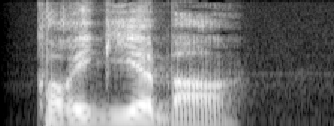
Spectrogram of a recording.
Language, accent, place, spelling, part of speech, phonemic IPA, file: German, Germany, Berlin, korrigierbar, adjective, /kɔʁiˈɡiːʁbaːɐ̯/, De-korrigierbar.ogg
- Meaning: correctable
